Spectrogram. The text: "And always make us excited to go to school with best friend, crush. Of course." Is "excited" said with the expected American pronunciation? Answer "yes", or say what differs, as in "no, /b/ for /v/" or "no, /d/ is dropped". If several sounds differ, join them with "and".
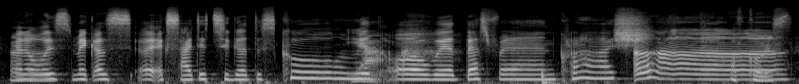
yes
